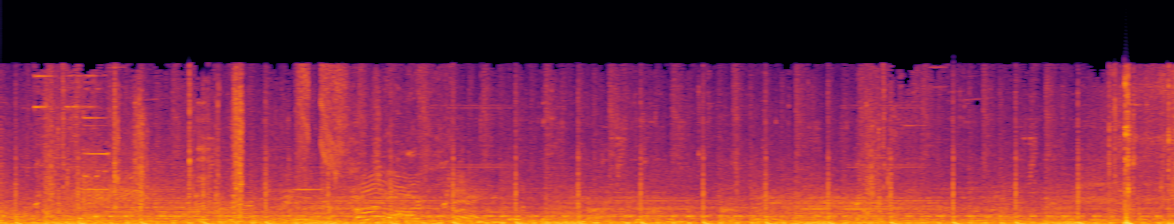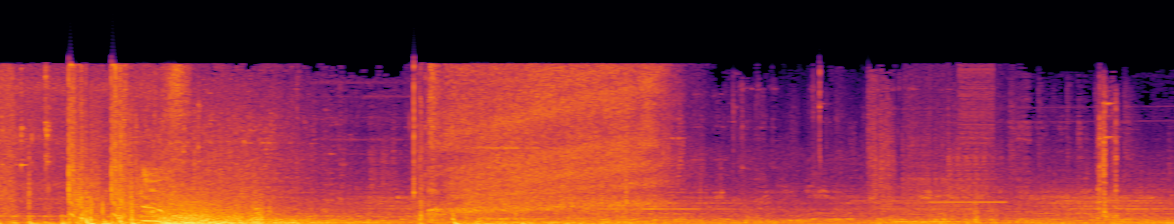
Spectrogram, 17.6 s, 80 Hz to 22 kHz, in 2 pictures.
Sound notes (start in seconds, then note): 2.1 dramatic music; 9.2 gun firing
